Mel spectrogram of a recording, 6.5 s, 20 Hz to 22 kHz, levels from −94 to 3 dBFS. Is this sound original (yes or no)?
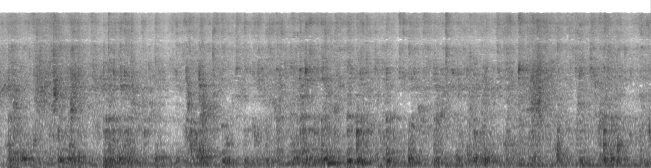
yes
